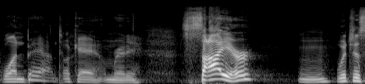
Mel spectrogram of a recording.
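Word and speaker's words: Syar: Sire, which is spelled S-Y-A-R.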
